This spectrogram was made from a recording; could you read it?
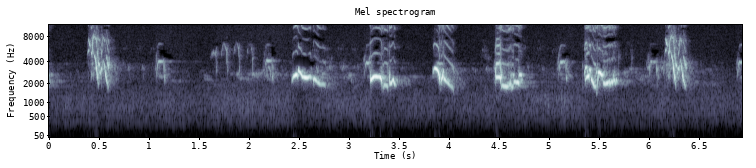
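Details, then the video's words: Tutor recording of American robin song: after a sharp opening note and a few soft twitters, loud caroling phrases with thin high overtones come in a quick series, each about half a second apart. "Suara burung american robin"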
